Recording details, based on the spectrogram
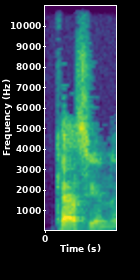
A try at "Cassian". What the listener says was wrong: He wants an SH sound instead of an S sound. Cassian instead of Cassin.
